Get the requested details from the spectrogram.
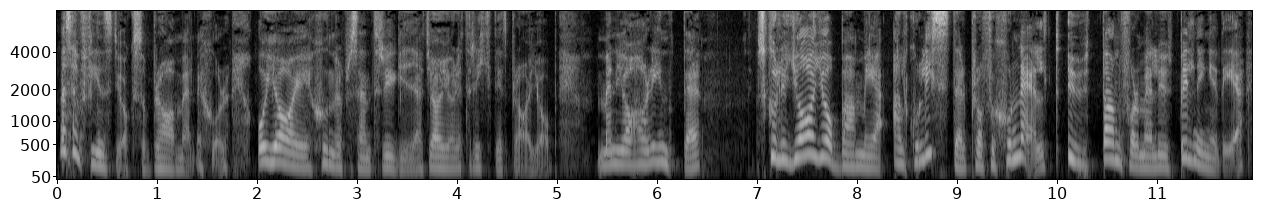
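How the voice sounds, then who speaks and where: A woman in an interview, a leadership developer telling her stories in a lively, animated way. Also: lowish voice, breathy edge, no room sound, clean studio sound. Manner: lively storyteller, animated retellings. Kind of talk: interview conversation.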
